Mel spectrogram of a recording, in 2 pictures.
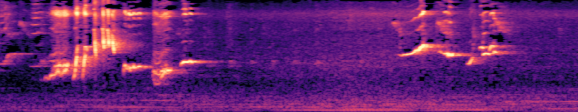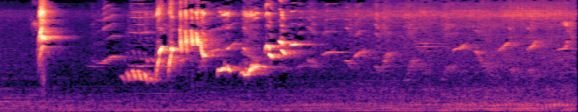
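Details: White-rumped shama singing quickly to draw other shamas into song: clusters of clear whistles, rising and falling slurred notes and sharp high clicks in three bursts with short pauses, low steady hum beneath.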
